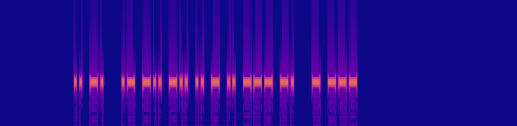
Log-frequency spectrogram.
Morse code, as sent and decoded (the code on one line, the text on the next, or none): .. -. / .- -.. -.. .. - .. --- -. / - ---
IN ADDITION TO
